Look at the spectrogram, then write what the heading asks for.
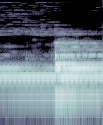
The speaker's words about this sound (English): And the voice of a great bell proclaiming liberty.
